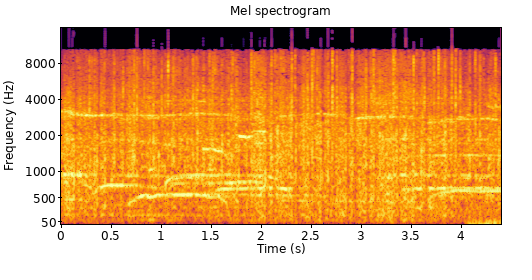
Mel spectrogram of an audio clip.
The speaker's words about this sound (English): that she's been released from the hospital, and that her fellow hospital staff gave her a standing ovation as she was wheeled out the door.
